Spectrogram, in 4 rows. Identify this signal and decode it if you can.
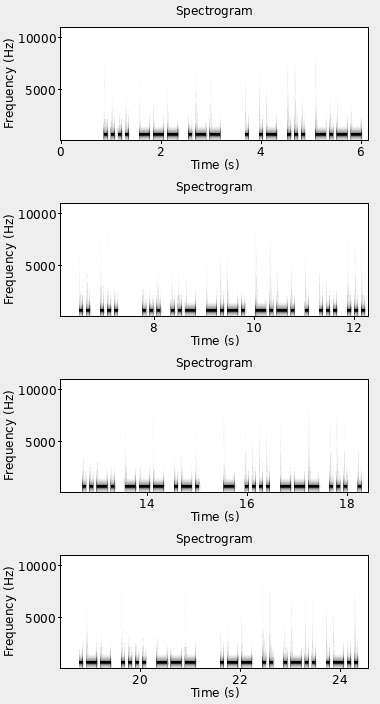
Morse code, heard as a keyed tone, about 17 wpm, 700 Hz. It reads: HOW EASY IS SUCCESS FOR THOSE WHO WILL
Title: Sentences from Top 1000 Words - Review Part 6 - 17wpm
